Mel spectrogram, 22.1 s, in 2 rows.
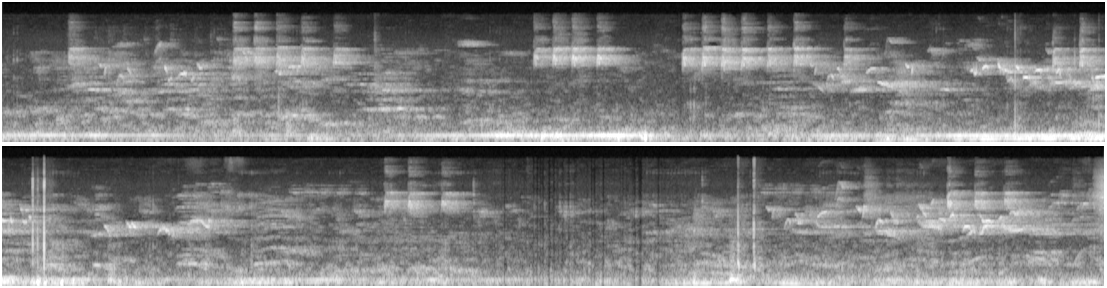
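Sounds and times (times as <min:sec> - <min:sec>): small birds chirping: 0:00.0 - 0:22.0
steady low hum: 0:00.0 - 0:22.0
brief clicks: 0:11.2 - 0:11.6.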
